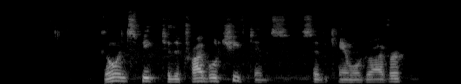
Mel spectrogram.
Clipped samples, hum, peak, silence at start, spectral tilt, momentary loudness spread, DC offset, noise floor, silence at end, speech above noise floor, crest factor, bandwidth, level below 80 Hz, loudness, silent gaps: under 0.1%; none; -14 dBFS; 1 s; -4.5 dB/octave; 10 LU; under 0.1%; -76 dBFS; 0.6 s; 42 dB; 22 dB; 13 kHz; -80 dBFS; -35 LUFS; none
